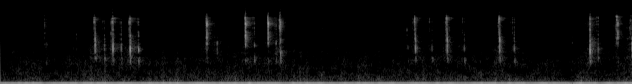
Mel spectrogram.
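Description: Computer keyboard keys being typed in a few short runs of keystrokes as a password is entered, over a steady low hum.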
